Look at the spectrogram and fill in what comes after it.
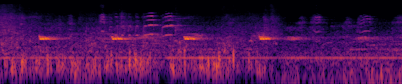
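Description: A bird repeating a short call about once a second, with other birds chirping higher in the middle and near the end, over a steady low hum.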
